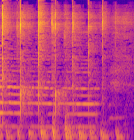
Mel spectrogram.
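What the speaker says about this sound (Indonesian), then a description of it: "Ayo tepuk tangan dulu buat Risma." Applause for Risma, a writer whose manuscript was selected, breaks out in a podcast studio: a few hands clapping in a loose, uneven rhythm for about two seconds, close and fairly sparse, with faint background murmur.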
